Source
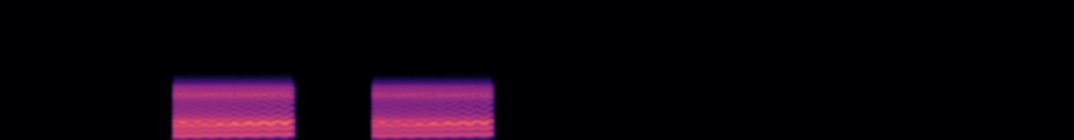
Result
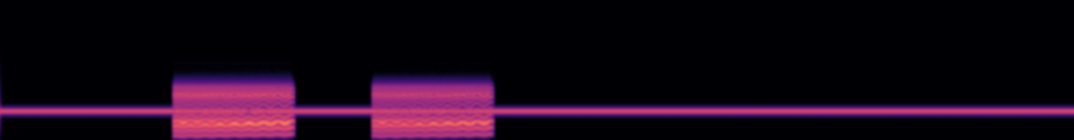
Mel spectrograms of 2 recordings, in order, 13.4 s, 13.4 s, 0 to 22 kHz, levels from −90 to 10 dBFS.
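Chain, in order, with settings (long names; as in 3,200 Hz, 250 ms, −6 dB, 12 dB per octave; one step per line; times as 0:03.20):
steady tone 830 Hz −36 dBFS
bass and treble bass −13 dB, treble +10 dB
level +4.5 dB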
